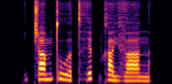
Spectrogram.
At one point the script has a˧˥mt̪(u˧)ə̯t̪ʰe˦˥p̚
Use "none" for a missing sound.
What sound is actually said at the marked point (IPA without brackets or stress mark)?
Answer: u˨˩˨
